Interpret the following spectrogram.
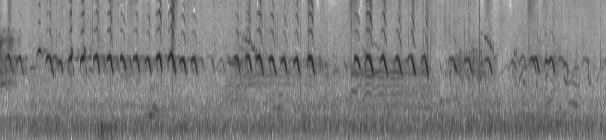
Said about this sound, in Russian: Если в Тригорское из Михайловского идти по над речкой, заливным лугом, из болотцев то и дело выпугиваются крикливые кулики-черныши.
